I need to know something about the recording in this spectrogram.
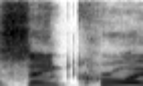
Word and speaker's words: Saint Croix: did i pronounce that what is it saint quality or saint croix river the saint croix river they call it up here so that divides minnesota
